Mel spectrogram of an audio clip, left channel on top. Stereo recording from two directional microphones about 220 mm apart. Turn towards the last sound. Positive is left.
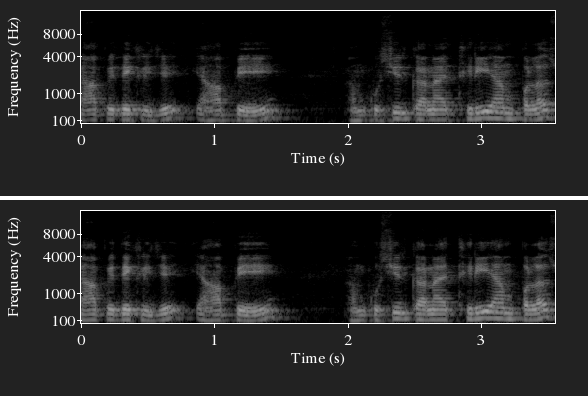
turn(degrees=-20)  # may be behind; listen again after turning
